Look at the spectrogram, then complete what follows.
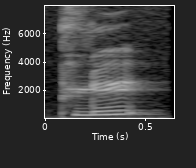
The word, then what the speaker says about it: plus: On ne prononce pas le S quand plus exprime l'idée de la négation.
